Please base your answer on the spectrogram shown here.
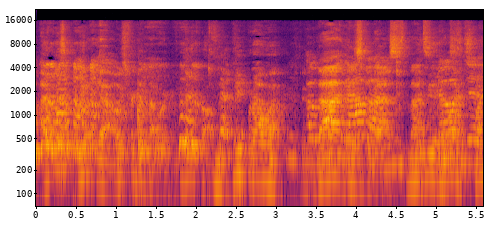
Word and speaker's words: приправа: Приправда. I always forget that word. Приправа.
